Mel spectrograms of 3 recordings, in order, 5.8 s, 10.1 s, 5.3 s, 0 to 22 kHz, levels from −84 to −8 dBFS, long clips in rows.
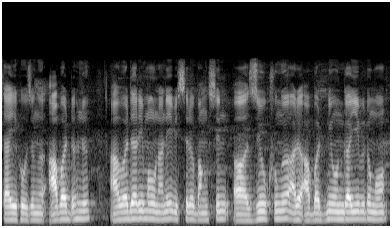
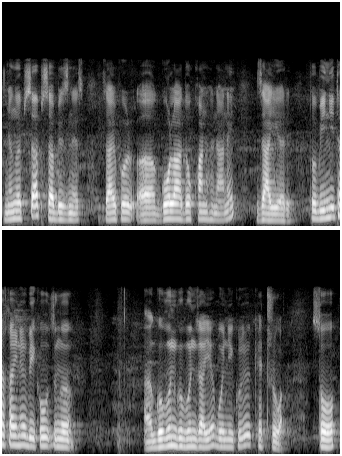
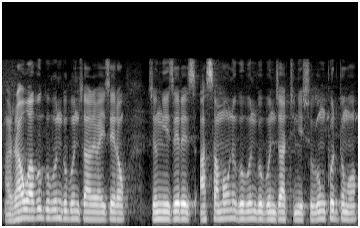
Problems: low volume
